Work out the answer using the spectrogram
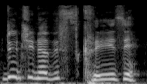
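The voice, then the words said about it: Bad put-on Irish accent. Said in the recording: “I was an Irish character. I do a terrible Irish accent”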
